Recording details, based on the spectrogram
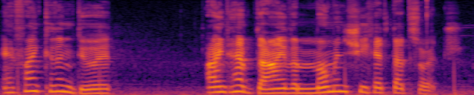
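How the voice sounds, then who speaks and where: A woman's voice: fairly high pitch, normal speed, a bit bright, pitched above the performer's own voice, close to an everyday voice. A reader voicing a timid young woman rookie pilot who speaks meekly and stammers, in an audiobook story. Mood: nervous. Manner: meek, hesitant, stammering.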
